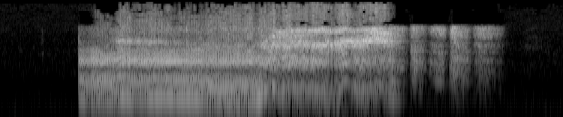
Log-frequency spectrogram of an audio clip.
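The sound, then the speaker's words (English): An alley cat growls loudly in one harsh, sustained snarl lasting a few seconds, breaking into short sputtering bursts before it stops. No one speaks. “Was the cat?”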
